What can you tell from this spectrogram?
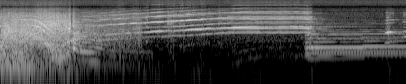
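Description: Cartoon orchestral score with sound effects. A loud, noisy burst with falling tones fills the first second, a long glide rises slowly after it, and a held chord comes in near the end.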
